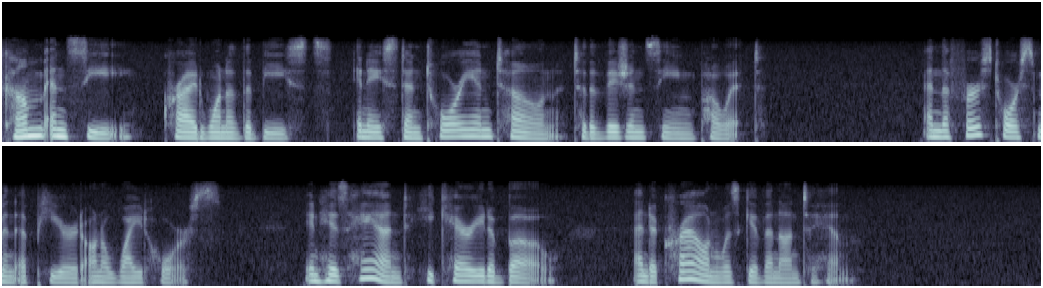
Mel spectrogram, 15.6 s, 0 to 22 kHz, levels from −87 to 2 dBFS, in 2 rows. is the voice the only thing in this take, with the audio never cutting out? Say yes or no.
yes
